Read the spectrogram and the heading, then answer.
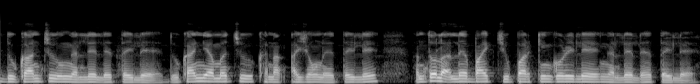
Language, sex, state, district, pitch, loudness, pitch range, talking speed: Wancho, male, Arunachal Pradesh, Longding, 125 Hz, -19 LUFS, 110-130 Hz, 170 wpm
